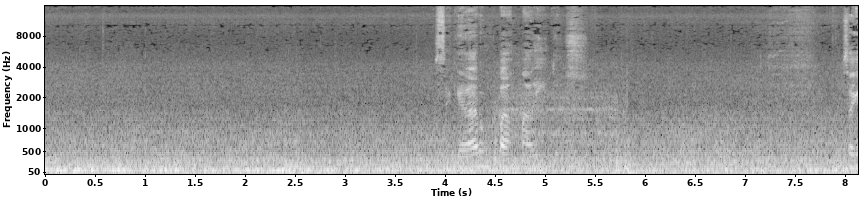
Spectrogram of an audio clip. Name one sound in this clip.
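A car's engine and tyres rumble steadily from inside the car.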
